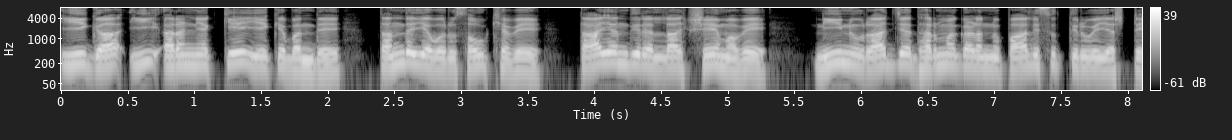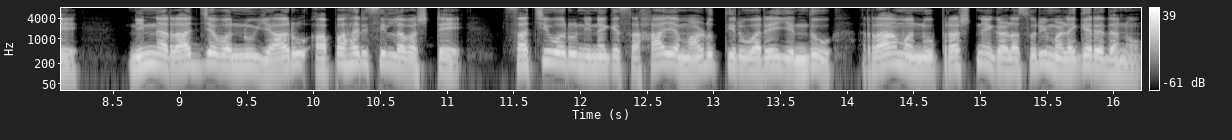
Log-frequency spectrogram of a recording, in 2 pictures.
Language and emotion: Kannada, neutral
